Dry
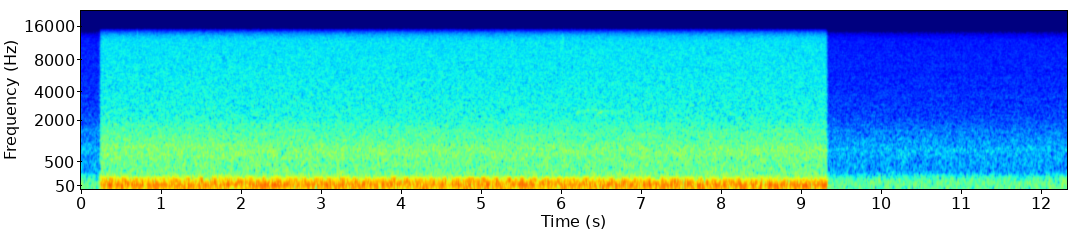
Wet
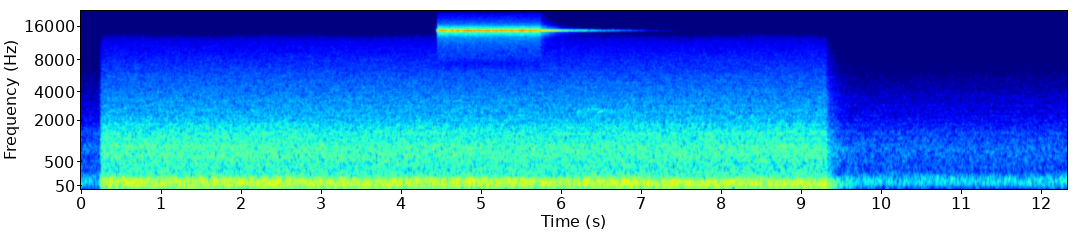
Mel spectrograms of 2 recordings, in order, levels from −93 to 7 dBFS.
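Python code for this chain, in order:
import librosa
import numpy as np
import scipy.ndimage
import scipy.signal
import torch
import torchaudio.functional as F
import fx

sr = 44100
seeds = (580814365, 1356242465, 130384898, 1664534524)

y = fx.vibrato(x, sr, rate_hz=0.5, depth_cents=31.0)
y = fx.riaa(y, sr, side='playback')
y = fx.resample_bad(y, sr, factor=3, down='filtered', up='zero_stuff', at=(4.45, 5.75))
y = fx.weighting(y, sr, curve='A')
y = fx.rev_double_slope(y, sr, seeds[0], early_s=0.78, late_s=2.0, knee_db=-18, drr_db=5.5)
y = F.gain(torch.from_numpy(y), -7.5).numpy()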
